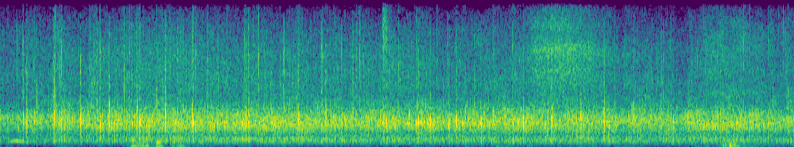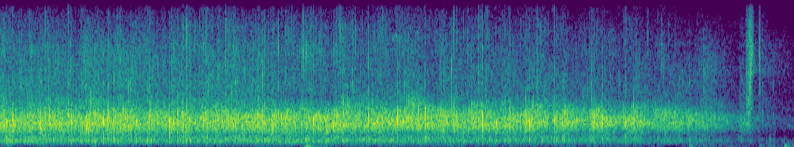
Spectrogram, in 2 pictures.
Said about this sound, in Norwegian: Dere må gi dem en applaus.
